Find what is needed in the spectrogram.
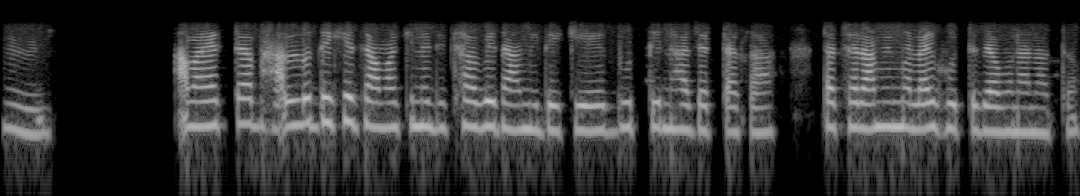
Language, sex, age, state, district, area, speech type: Bengali, female, 45-60, West Bengal, South 24 Parganas, rural, conversation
